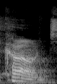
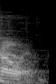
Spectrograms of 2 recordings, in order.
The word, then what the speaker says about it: Cone: I'm good, Jason, and it is Cohen. C-O-N-E, pronounced Cohen, not Cohen.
